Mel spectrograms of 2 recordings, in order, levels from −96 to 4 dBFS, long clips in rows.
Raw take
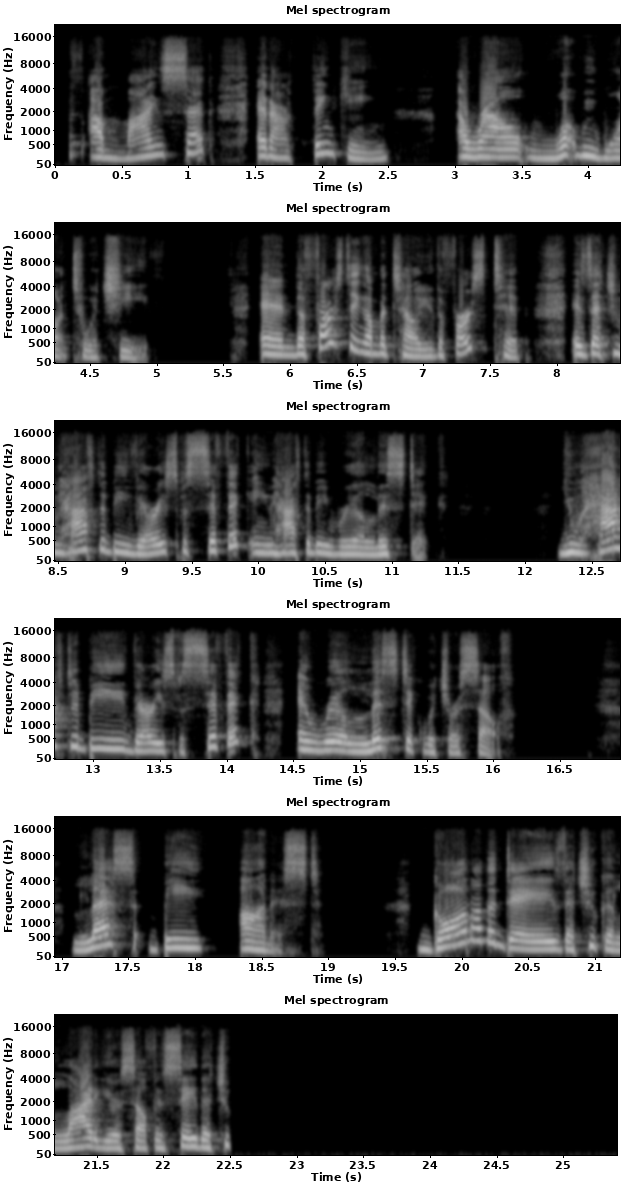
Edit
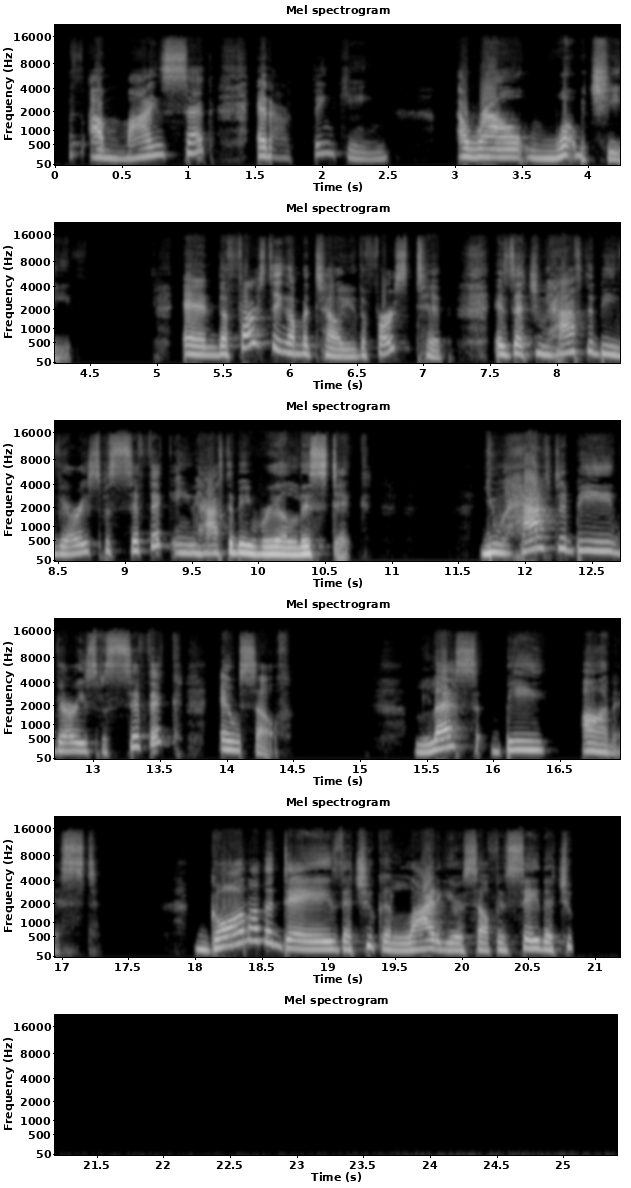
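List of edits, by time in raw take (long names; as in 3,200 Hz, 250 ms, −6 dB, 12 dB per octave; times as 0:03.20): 0:01.63–0:03.46: fade in, from −18.5 dB
0:03.96–0:04.54: remove
0:10.30–0:12.33: clip gain +8 dB
0:14.69–0:15.78: remove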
